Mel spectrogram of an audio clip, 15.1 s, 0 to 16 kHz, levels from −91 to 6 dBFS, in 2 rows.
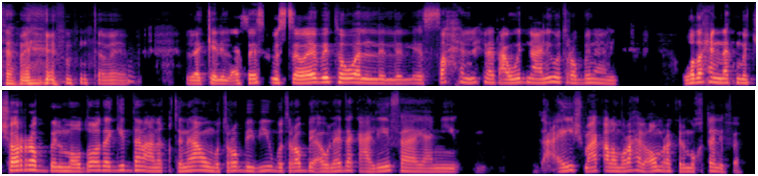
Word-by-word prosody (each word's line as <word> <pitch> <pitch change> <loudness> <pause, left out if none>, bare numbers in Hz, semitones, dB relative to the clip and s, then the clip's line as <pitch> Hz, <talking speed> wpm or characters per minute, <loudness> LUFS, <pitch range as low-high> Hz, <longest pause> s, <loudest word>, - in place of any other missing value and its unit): تمام، 140 +2 +2 0.4
تمام، 140 +6 -7 0.5
لكن 135 +1 +1
الأساس 140 +6 0
والثوابت 170 +4 +5
هو 180 0 +6
ال 160 -2 +2
ال 145 -1 -3
ال 150 +1 -7
الصح 180 +7 -2
اللي 175 -2 -2
إحنا 175 -2 -3
اتعوّدنا 165 +2 +1
عليه 170 +4 +2
واتربّينا 165 -4 -2
عليه، 140 -2 -8 0.7
واضح 190 +3 +5
إنّك 170 -2 +3
متشّرب 180 +3 +4
بالموضوع 160 +1 -1
ده 185 0 0
جدًا 185 +1 -3
عن 160 -4 0
اقتناع 155 +4 -1
ومتربّي 165 -1 -2
بيه، 160 +4 -8
وبتربّي 165 0 -3
أولادك 165 +5 -3
عليه، 140 +4 -3
فيعني 140 -5 -5
م - - -32 0.6
عايش 165 +4 -5
معاك 160 +3 +1
على 160 -1 +2
مراحل 175 +4 -1
عمُرك 160 -2 -3
المختلفة. 145 -1 -7
160 Hz, 145 wpm, -23 LUFS, 145-175 Hz, 0.7 s, هو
